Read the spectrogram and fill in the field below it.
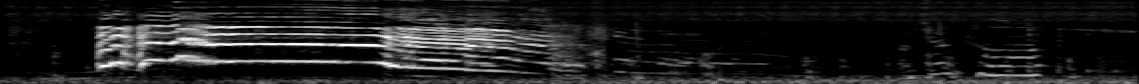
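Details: Rooster crowing, a loud harmonic call rising then falling over about two and a half seconds, followed by faint clucks and low background noise.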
